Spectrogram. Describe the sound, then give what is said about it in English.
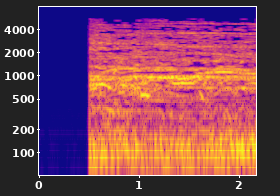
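A crowd cheers Pope Francis as he is driven from Dublin Castle. The shouting and cheering burst in suddenly and then hold as a loud, steady roar of many voices. “Pope Francis is cheered as he's driven from Dublin Castle after meeting with Irish Prime Minister Leo Varadkar.”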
